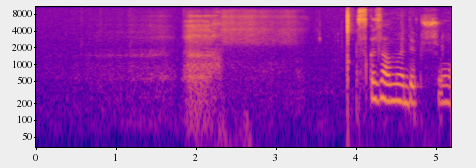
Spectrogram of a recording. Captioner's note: sighs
